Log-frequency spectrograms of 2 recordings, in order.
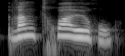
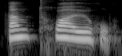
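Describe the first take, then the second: No difference in how they are said.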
